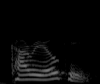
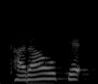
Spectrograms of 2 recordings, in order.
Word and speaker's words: karaoke: You would say karaoke, but in Japanese, you say karaoke. Remember that each syllable in Japanese is pronounced for the same length of time and gets equal stress.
